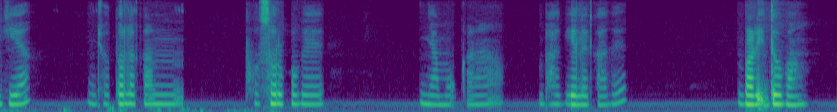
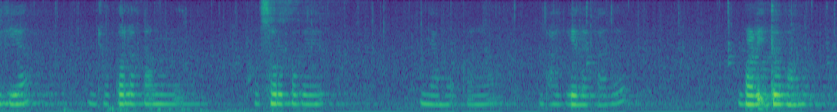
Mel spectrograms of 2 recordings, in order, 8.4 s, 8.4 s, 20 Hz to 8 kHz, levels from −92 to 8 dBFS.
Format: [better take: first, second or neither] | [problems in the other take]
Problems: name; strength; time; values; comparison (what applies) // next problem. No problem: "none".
first | background sound (Rain); 19 dB below the speech // room echo; dies away in 1.7 s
